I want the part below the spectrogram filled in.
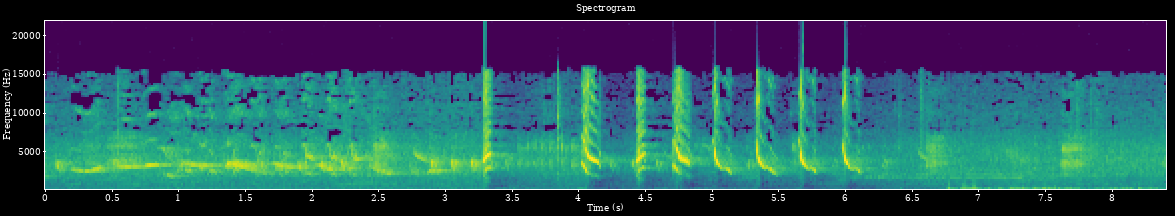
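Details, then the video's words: Oriental magpie-robin in fighting song, a lure to provoke other birds. Jumbled high chattering gives way to a regular series of about eight sharp descending whistles, followed by low rumbling noise and faint chatter. "KACER GACOR NGEPLONG TARUNG !! PANCINGAN KACER PALING AMPUH BUAT MENAIKAN EMOSI KACER AUTO RESPON"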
